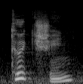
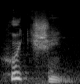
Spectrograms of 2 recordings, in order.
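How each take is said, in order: First: The word begins with a t sound. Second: The word begins with an h sound.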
